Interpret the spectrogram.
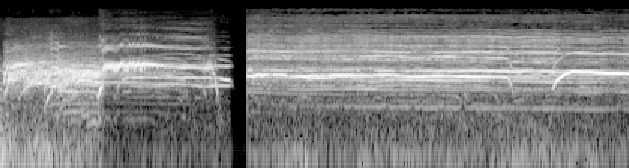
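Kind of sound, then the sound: crowd, protest crowd screaming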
